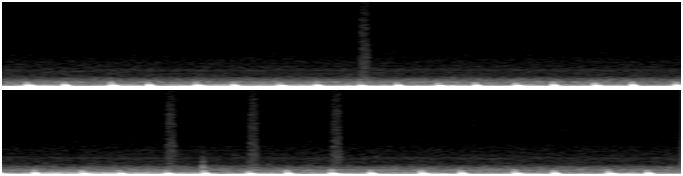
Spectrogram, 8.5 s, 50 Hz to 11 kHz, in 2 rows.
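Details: Own heartbeat after intense exercise with heavy breathing: pounding, fast heartbeat at 134 bpm, audible without a microphone at the start; rapid heartbeat after exercise (sinus tachycardia).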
